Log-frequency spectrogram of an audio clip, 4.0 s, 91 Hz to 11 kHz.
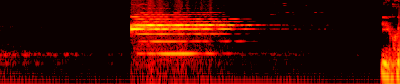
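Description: A single C5 note from Sonic Pi's zawa synth, an electronic tone played through the reverb effect. It starts sharply about a second in and takes about a second and a half to die away.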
